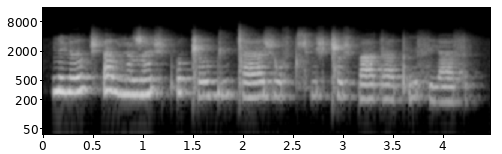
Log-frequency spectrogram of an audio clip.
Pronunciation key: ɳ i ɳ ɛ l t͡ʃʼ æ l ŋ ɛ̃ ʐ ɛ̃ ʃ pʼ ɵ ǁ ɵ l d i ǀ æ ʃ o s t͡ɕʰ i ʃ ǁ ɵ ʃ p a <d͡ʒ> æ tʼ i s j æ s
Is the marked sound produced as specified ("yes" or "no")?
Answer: no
